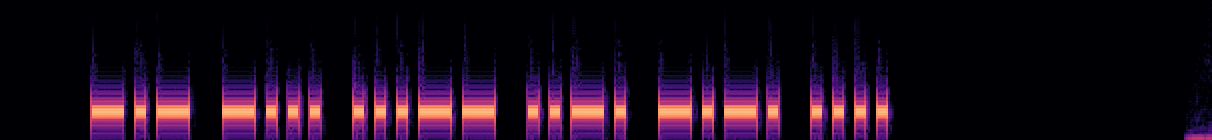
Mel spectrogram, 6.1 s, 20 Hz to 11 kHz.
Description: Morse code, heard as a keyed tone, about 22 wpm, 700 Hz. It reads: KB3FCH
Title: Speed Racing - USA 2x3 Call Signs 22wpm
